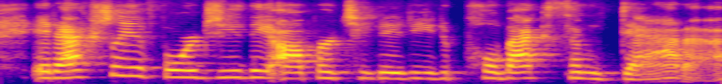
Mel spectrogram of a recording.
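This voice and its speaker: A woman with a normal speaking voice talks at a moderate pace, fairly high in pitch. The background is quiet. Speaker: state agency program representative. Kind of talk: conference presentation.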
